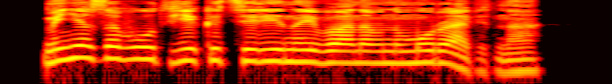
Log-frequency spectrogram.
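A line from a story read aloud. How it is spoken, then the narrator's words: Dry reply. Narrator (Russian): сухо ответили ей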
